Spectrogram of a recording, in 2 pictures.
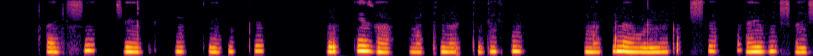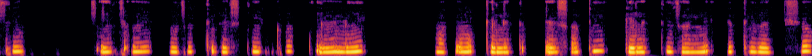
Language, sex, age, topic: Gamo, female, 25-35, government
